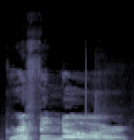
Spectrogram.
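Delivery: slow, loud shout; hat shouting. A narrator's reading. The hat announcing Harry's house to the hall, slow loud shout. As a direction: call it out to the whole hall. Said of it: "heard the hat shout the last word".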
